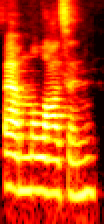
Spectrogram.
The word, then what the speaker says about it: Malazan: So is it pronounced Malazan or Mhm. Yeah, Malazan? yeah, yeah, it's Malazan. Okay. And I guess I used to call it Malazan, but apparently Erickson doesn't care. Like if you mispronounce it, it doesn't really matter that much.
